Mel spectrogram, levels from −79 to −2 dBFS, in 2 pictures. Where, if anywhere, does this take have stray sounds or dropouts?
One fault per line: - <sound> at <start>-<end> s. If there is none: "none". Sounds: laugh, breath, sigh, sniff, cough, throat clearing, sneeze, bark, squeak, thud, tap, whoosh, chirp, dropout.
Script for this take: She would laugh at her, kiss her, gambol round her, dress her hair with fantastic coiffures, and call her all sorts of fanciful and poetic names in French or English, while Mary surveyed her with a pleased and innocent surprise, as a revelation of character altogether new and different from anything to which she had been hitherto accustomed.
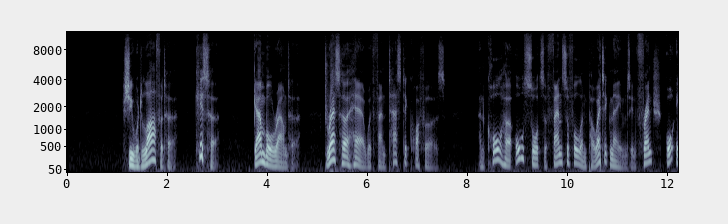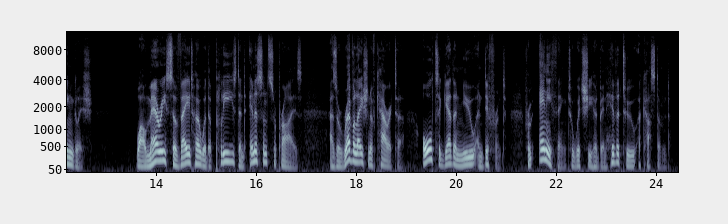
none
